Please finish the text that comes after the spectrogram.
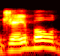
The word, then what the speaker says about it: Jabil: Michael, is it Jabil, the way you pronounce the name of the company? Yes, Jabil.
